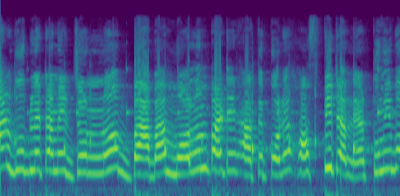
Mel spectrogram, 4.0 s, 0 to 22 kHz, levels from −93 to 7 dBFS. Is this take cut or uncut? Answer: uncut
